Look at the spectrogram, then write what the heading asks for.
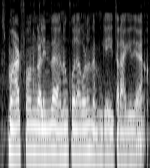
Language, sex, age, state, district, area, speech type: Kannada, male, 18-30, Karnataka, Chikkaballapur, rural, spontaneous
